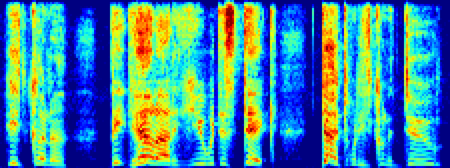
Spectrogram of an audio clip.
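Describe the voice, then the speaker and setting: A man voicing a giant imaginary rabbit that sneers and scolds in a high, harsh voice. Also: takes it slowly, pushed and bright, no echo, clean studio sound, heavily acted. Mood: scornful. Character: giant scornful imaginary rabbit, male, taunting.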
